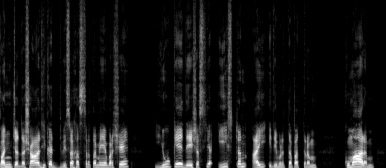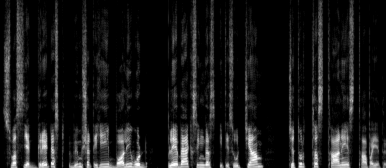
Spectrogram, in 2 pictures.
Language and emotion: Sanskrit, neutral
